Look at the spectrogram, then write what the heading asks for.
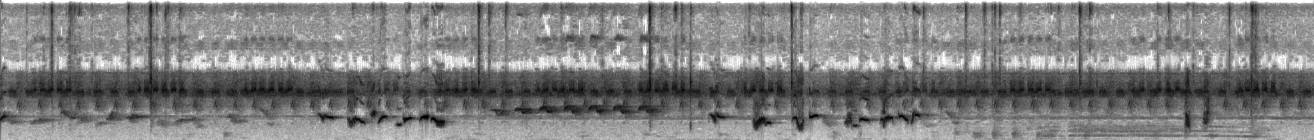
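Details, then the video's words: Long-voiced quế lâm song of a Japanese white-eye, sung to provoke other birds: several bursts of rapid slurred twitters and trills spread across the recording, with a constant high cricket hum behind. "Chim quế lâm hót _ quế lâm hót hay giọng dài kích chim quế lâm hót"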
